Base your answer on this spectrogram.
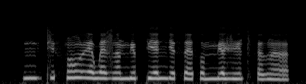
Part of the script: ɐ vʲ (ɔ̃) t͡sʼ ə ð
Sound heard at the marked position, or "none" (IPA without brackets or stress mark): ə̃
